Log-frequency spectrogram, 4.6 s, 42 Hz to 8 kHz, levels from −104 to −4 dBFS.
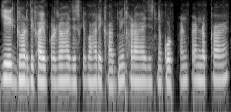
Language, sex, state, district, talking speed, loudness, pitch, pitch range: Hindi, female, Uttar Pradesh, Lalitpur, 235 wpm, -23 LUFS, 180 Hz, 175-190 Hz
